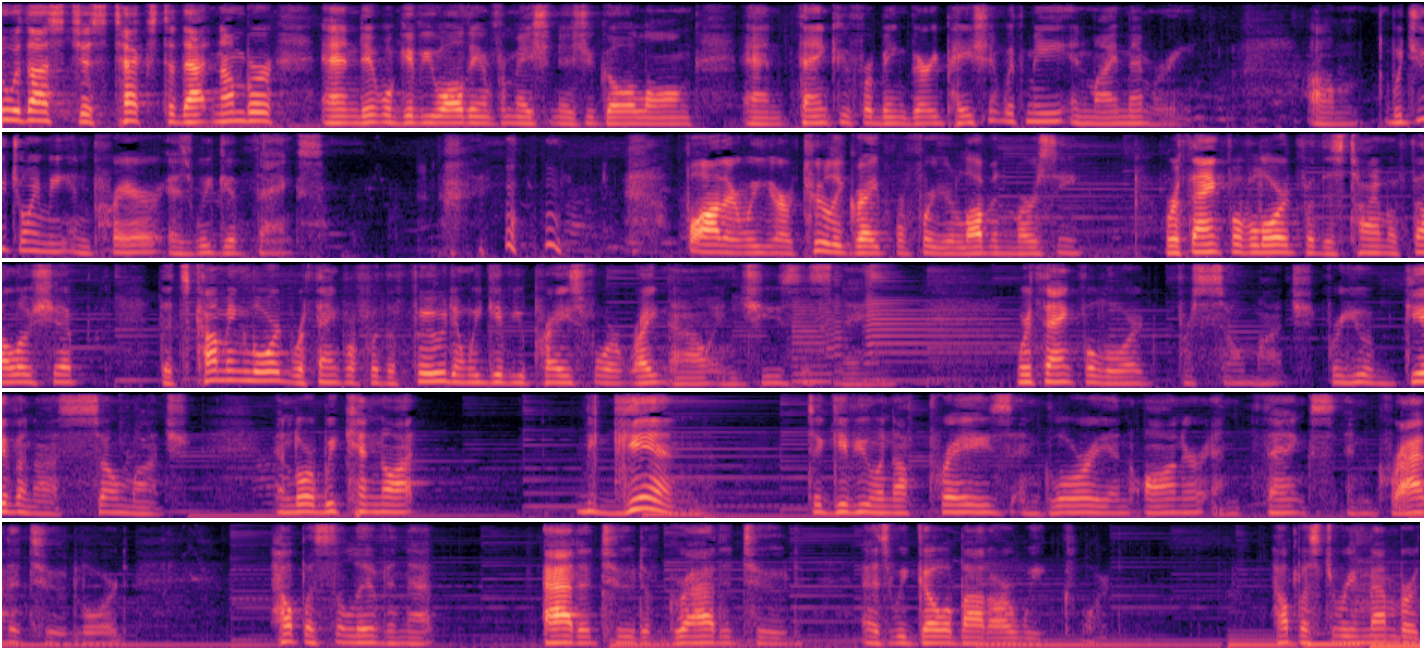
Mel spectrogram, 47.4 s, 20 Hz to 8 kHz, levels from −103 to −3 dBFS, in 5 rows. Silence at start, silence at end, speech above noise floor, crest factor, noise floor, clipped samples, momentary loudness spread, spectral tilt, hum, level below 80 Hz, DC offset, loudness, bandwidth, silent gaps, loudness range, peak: 0 s; 0 s; 36 dB; 26 dB; -68 dBFS; under 0.1%; 19 LU; -4 dB/octave; none; -60 dBFS; under 0.1%; -31 LUFS; 7.8 kHz; none; 10 LU; -6 dBFS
